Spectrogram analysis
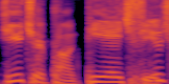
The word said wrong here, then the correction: Future Funk: I said it wrong. Future Funk. Future Funk.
